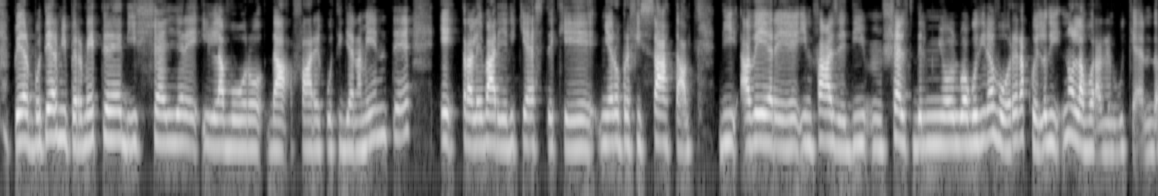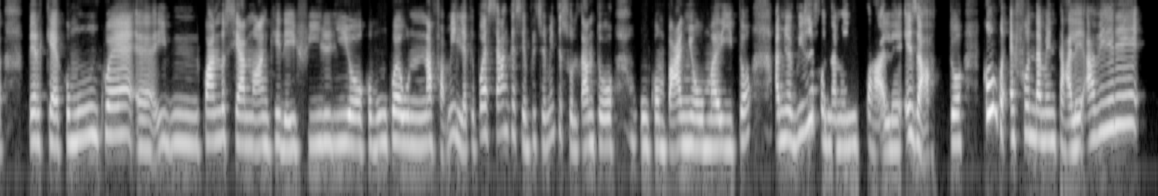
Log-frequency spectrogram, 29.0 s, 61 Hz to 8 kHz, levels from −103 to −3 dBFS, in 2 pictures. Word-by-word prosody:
per 235 0 +4
potermi 260 +4 +2
permettere 240 +4 0
di 220 0 -4
scegliere 230 0 -2
il 220 - -7
lavoro 205 -1 -1
da 195 -1 +5
fare 200 -1 -1
quotidianamente, 220 +8 -5 0.4
e 485 -1 0
tra 225 -3 +4
le 215 0 0
varie 220 -2 +6
richieste 220 0 -5
che 205 -2 -4
mi 225 - -4
ero 230 +1 +1
prefissata 225 0 +3 0.3
di 230 +2 -5
avere 225 0 +4
in 210 +1 -3
fase 230 -4 +3
di, 220 +3 -5
mhmm, 210 0 -7
scelte 230 +2 +1
del 220 0 -2
mio 225 0 0
luogo 225 0 +3
di 230 - -3
lavoro 235 -6 +1
era 265 +2 +3
quello 220 -4 -1
di 225 -3 -3
non 275 +1 +1
lavorare 205 -4 +1
il 190 - -9
weekend 190 -1 -10 0.3
perché 235 -2 0
comunque, 275 +4 0
ehm, 205 -2 -3
in 225 -1 -6
quando 245 +2 +4
si 260 -1 -2
hanno 220 -1 +2
anche 220 +2 -1
dei 205 0 -1
figli 225 +2 -5
o 215 -2 +2
comunque 225 +3 0
una 225 0 +2
famiglia, 235 -3 -5
che 225 - -12
può 280 - -1
esse 285 0 -2
anche 300 0 -3
semplicemente 230 +6 -8
soltanto 215 0 -2 0.3
un 215 -1 -3
compagno 215 +1 +2
o - - -1
un 205 - -1
marito, 205 +4 -1 0.3
a 235 - +3
mio 255 +1 0
avviso 275 - -1
è - - +1
fondamentale, 210 - -1
esatto, 235 -3 +2 0.2
comunque - - +6
è 260 - +2
fondamentale 245 -7 +1
avere 340 +7 0
225 Hz, 150 wpm, -22 LUFS, 210-245 Hz, 0.4 s, varie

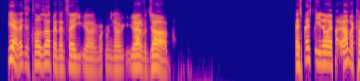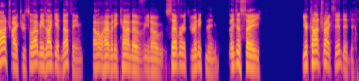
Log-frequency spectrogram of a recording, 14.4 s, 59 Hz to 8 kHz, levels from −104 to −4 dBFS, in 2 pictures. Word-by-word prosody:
Yeah, 225 -7 +4
they 155 +3 -4
just 155 -4 -15
close-up 165 0 -3
and 135 -2 -5
then 130 -2 -7
say, 140 +2 -1
you 135 0 -9
know, 120 -3 -8 0.2
y 130 - -18
you 125 - -20
know, 125 +1 -8
"You're 140 0 -2
out 140 -1 +4
of 120 - -12
a - - -12
job." 120 -4 +2 2.5
Especially, 185 +4 0
you 165 - -2
know, 165 0 +2
if 160 - +2 0.2
I'm 180 +1 +4
a - - +2
contractor, 145 -9 +2
so 155 - -5
that 170 -1 +3
means 155 0 0
I 160 - +6
get 155 -1 -4
nothing 115 -11 -1 0.2
I 140 - -2
don't 140 -2 -3
have 145 -1 +3
any 135 -1 -3
kind 140 +1 +1
of, 120 -2 -1
you 125 - -8
know, 115 -2 -4
severance 155 -2 +1
or 135 - -1
anything. 125 -7 -7 0.2
They 145 +1 0
just 165 -4 -1
say, 135 -5 +5 0.9
your - - +2
contract's - - +3
ended. - - -5
140 Hz, 195 wpm, -23 LUFS, 125-155 Hz, 2.5 s, I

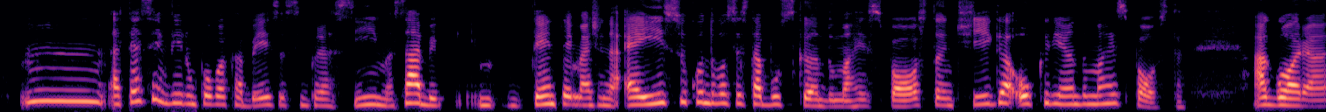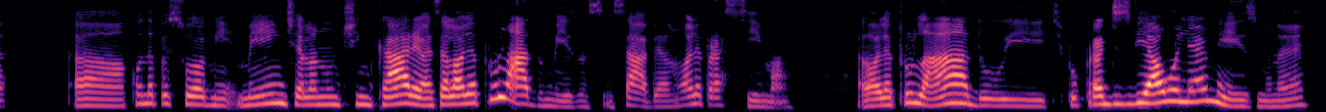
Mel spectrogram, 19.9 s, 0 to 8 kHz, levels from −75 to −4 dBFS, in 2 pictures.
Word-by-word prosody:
hum, 295 0 +1
até 225 +6 0
você 320 +1 -2
vira 245 -2 -4
um - - -2
pouco 220 0 0
a 210 - -2
cabeça, 195 0 -4
assim, 190 0 -11
pra 180 -1 -7
cima, 190 +3 -4
sabe 200 -3 +5 0.6
tenta 220 +1 +3
imaginar. 190 -3 -2
É 200 - +5
isso 245 +6 +2
quando 265 -3 0
você 240 -1 -2
está 225 -1 +3
buscando 190 -5 -2
uma 160 -1 -3
resposta, 165 +3 -1
antiga 215 +6 0
ou 220 - +5
criando 220 -3 -2
uma 220 +1 -1
resposta. 145 - -5 0.5
Agora, 185 -5 +4 0.5
hã, 175 -1 -4
quando 235 0 -6
a - - -4
pessoa 225 -2 -3
me 190 -3 -10
mente 225 +5 -3
ela 205 0 -2
não 210 0 -4
te 215 +2 -9
encara, 215 +2 +4
mas 190 +1 -1
ela 215 +1 +5
olha 240 +2 +3
para 345 - -9
o - - +7
lado 230 - +3
mesmo, 155 -3 -13
assim, 145 -1 -18
sabe? 180 -1 -5
Ela 155 0 -12
não 180 - -15
olha 215 +4 -5
pra 200 -1 -7
cima. 155 -6 -13 0.5
Ela - - -3
olha 195 +2 0
para 255 - -5
o - - 0
lado 230 -7 +3
e, 165 -2 -10
tipo, 195 - -11
pra 215 - +2
desviar 225 +4 +5
o - - +2
olhar 295 0 +1
mesmo, 165 - -4
né. 170 +5 -9
210 Hz, 195 wpm, -24 LUFS, 180-235 Hz, 0.6 s, o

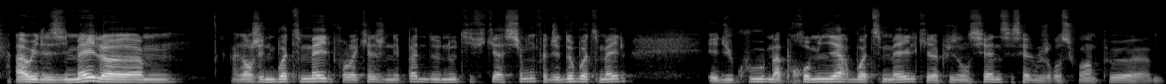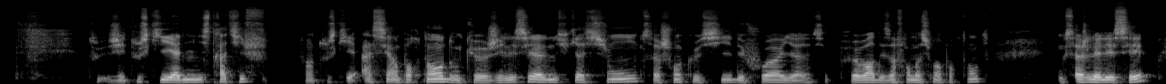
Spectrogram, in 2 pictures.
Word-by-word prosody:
Ah 110 +1 +8
oui, 125 +1 +8
les 110 0 0
emails, 140 +6 +10
hem, 115 -1 +7 0.5
alors 115 +1 -1
j'ai 115 - 0
une 120 0 0
boîte 130 +1 +2
mail 140 +1 +4
pour 115 -2 -7
laquelle 110 +3 -3
je 115 - -8
n'ai 110 -1 -5
pas 130 +5 -4
de 120 -2 -5
notifications, 115 +2 -4
en - - -6
fait, 115 -6 -8
j'ai 110 - -3
2 130 +4 +2
boîtes 130 -2 0
mail 125 +4 0 0.8
et 105 - -2
du 105 +1 -5
coup, 130 +5 -3
ma 115 -4 +1
1re 130 +1 +2
boîte 115 0 -2
mail, 120 +2 -1
qui 125 - -8
est - - -1
la 100 - -1
plus 110 +1 -9
ancienne, 115 +4 -3
c'est 120 0 -10
celle 110 -2 -4
où 100 - -10
je 100 +1 -9
reçois 100 0 -7
un 95 - -10
peu, 105 -2 -6
hem, 95 0 -20 0.9
tout - - -18
j'ai 95 0 -5
tout 115 +4 -12
ce - - 0
qui 110 0 0
est - - +6
administratif, 110 +2 -3 0.3
enfin, 95 - -14
tout 95 0 -16
ce - - -2
qui - - -7
est - - -7
assez 100 +2 -4
important, 110 +5 -1
donc 105 -3 -8
heu, 95 -1 -1
j'ai 100 +2 -4
laissé 110 +4 -2
la 115 -2 +3
notification, 110 +4 -4
sachant 105 +1 -5
que 110 -3 -12
si, 105 +2 -4
des 105 -1 -4
fois, 105 +1 -3
il 100 - -5
y 95 - -3
a 95 +2 -7
c'est 100 - -13 0.2
peut 105 - -3
avoir 100 0 +1
des 95 0 -7
informations 105 0 -5
importantes, 120 +6 -12 0.7
donc - - -11
ça, 115 - +2
je 115 - -2
l'ai 115 -2 +4
laissé 110 0 0
110 Hz, 210 wpm, -24 LUFS, 105-120 Hz, 0.9 s, emails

